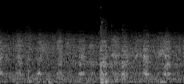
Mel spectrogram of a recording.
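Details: A Rottweiler pants in quick, breathy, rhythmic puffs, likened to a boat engine, over a low rumble of background noise.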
